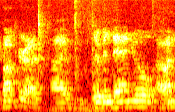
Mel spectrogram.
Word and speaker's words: Daniel: my name is i've lived in daniels for 34 years daniel if you want to pronounce that i've been here so long at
